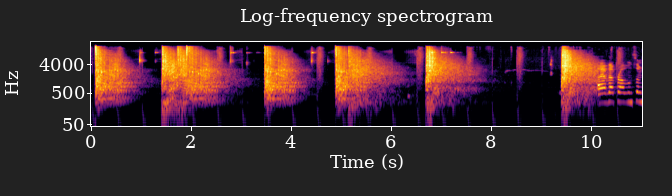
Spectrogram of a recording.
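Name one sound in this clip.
A pistol fires single loud shots at a slow pace, ringing out with echo.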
